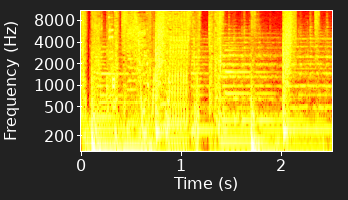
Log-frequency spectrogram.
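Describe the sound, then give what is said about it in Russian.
A loud hip-hop beat with booming, pitch-dropping bass kicks and punchy percussion, layered over sustained tonal synth chords. It plays on its own, with no voices. “Я вот даже не могу промолчать, вроде как уже должна песня, но когда просто слышишь такой сочный бит, я не могу молчать, мне хочется кричать!”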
